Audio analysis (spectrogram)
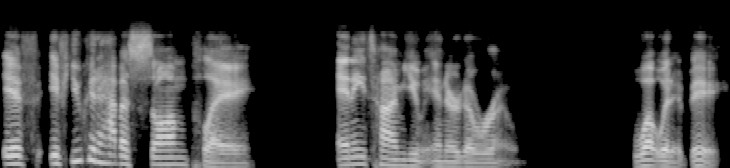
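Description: A man works as a podcast host, putting casual questions to a guest. His voice is bright and close with a dry sound, and his pace is slow. He sounds encouraging and keeps his responses short. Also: mid-range voice, expressive, vocal fry, dry recording. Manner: encouraging, brief approving replies.

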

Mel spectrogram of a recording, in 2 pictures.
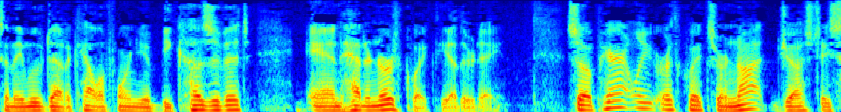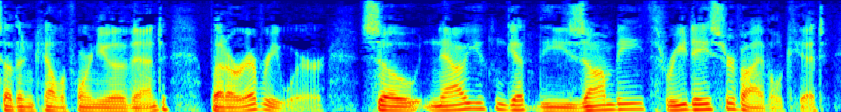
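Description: Low gravelly American male radio host. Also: warm tone, no echo, highs cut off. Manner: jokey, teasing. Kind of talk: casual radio banter.

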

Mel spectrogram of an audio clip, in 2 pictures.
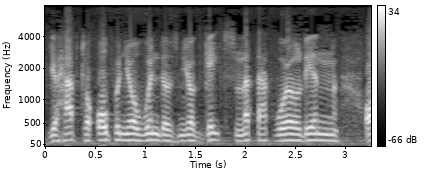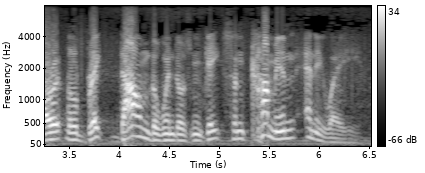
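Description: Commanding conquistador, husky, dramatic swings. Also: male voice, mid-range voice, lively intonation, a little fast, fairly bright tone. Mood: fervent, imperious. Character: commanding, lovestruck Spanish conquistador, fervent and imperious. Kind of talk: 1940s radio drama acting. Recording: dull 1940s radio recording.

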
